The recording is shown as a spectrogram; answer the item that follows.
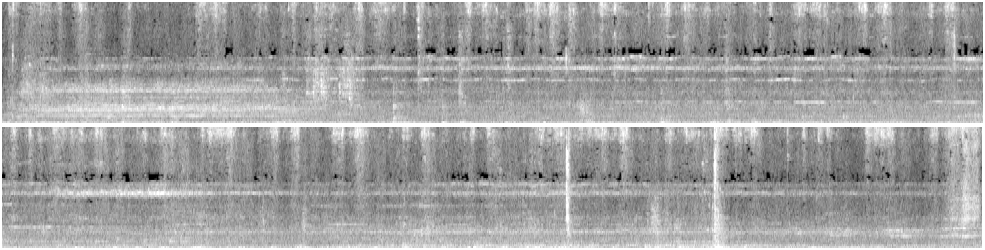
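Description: Toronto TTC streetcar, a Bombardier Flexity Outlook, running on its King Street track: a steady low rumble with a faint thin high whine over it.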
